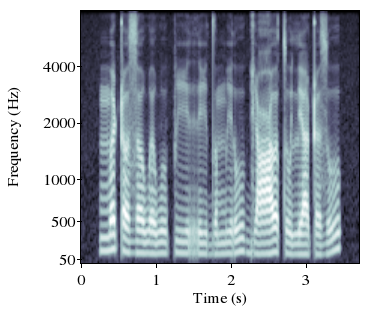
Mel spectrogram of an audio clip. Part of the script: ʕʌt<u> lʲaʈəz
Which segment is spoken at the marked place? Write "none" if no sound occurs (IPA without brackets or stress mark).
u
